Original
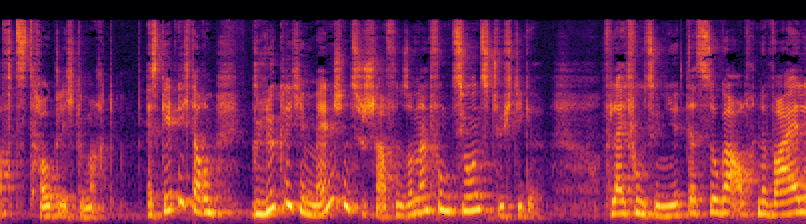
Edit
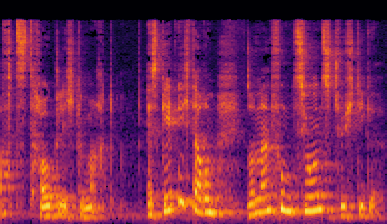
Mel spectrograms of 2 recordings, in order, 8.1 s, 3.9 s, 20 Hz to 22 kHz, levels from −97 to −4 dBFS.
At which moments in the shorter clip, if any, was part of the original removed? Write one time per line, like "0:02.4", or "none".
0:02.4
